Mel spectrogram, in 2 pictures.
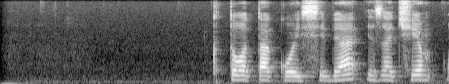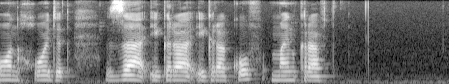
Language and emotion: Russian, neutral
